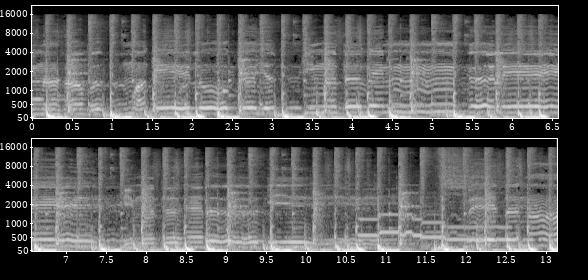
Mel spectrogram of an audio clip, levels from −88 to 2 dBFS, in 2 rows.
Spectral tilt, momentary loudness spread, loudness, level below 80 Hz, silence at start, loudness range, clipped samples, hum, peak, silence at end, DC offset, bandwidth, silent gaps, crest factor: -5.5 dB/octave; 6 LU; -13 LUFS; -16 dBFS; 0 s; 1 LU; under 0.1%; none; 0 dBFS; 0 s; under 0.1%; 16.5 kHz; none; 12 dB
